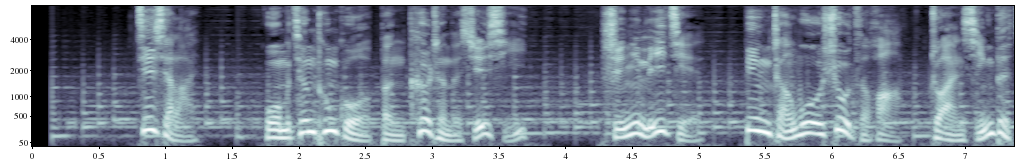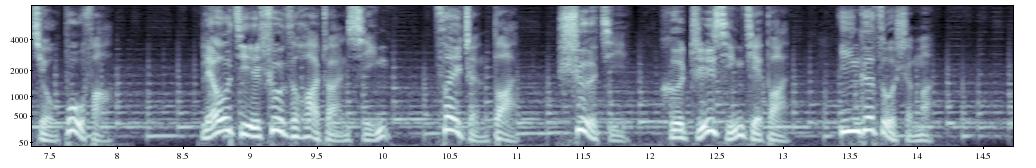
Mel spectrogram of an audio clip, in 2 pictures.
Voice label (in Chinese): 男 课件配音 年轻亲切自然; 年轻全能 自然诉说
